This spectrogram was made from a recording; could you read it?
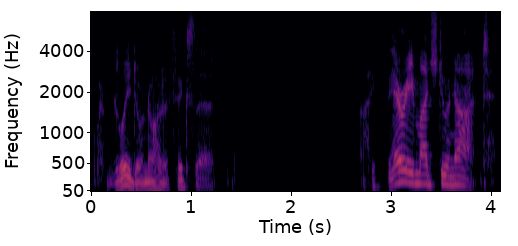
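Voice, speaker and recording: A man streaming while painting miniatures, chatting casually, joking loudly and laughing often. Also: medium pitch, sing-song, moderate pace, creaky, dry recording, clean studio sound. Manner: loud joking outbursts and frequent laughter. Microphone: home streaming mic.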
